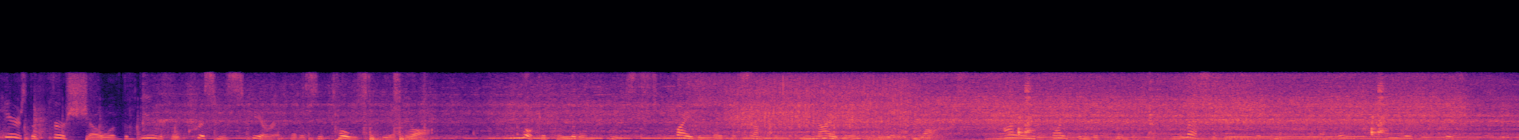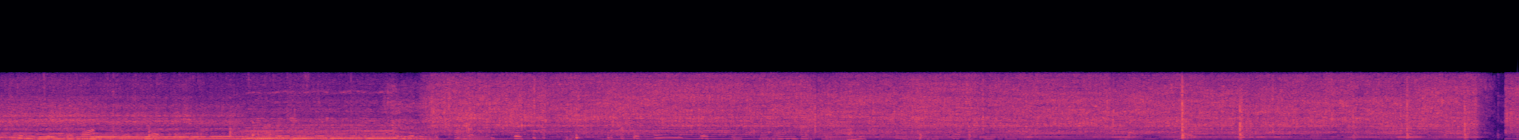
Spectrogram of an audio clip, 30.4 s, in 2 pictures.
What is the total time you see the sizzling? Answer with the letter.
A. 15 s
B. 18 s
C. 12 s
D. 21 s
A.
